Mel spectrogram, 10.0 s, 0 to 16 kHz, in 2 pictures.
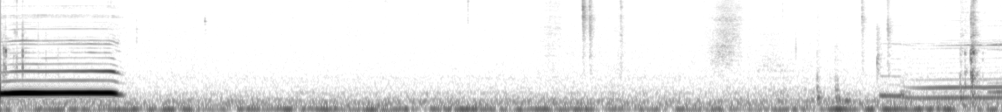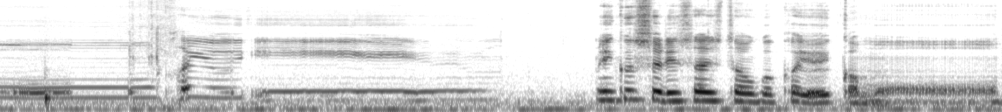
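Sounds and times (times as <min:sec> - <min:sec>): woman humming: 0:00.0 - 0:00.7, 0:04.4 - 0:07.5.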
